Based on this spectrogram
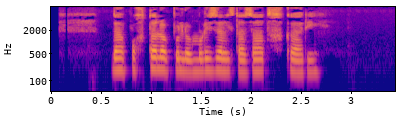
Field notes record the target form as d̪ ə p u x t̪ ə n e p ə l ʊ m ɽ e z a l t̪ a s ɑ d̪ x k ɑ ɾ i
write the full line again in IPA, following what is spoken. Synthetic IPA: d̪ ɑ p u x t̪ ə n a p ə l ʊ m ɽ i z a l t̪ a z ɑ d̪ x k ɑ ɾ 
